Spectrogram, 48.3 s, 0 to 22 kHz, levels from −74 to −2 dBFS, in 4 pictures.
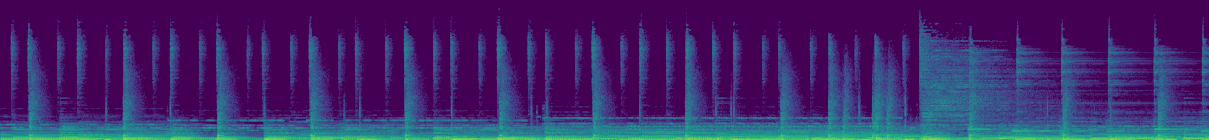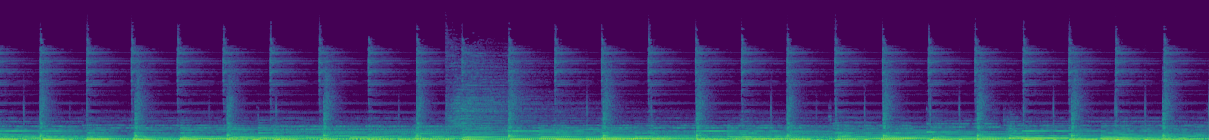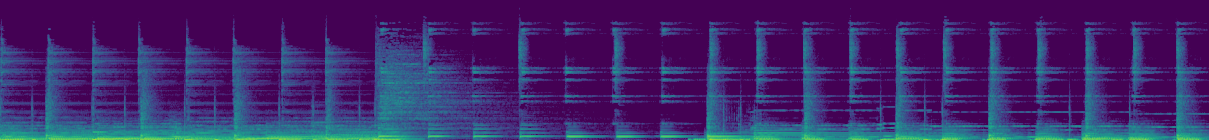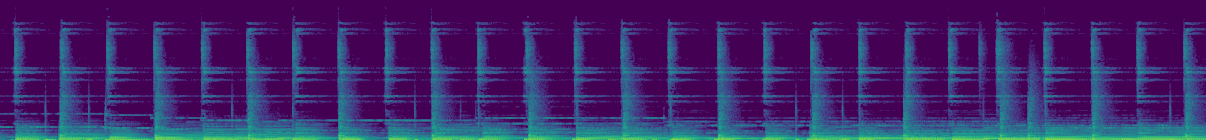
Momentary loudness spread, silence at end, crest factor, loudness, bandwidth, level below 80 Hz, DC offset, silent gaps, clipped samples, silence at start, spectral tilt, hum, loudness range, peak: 5 LU; 0 s; 16 dB; -22 LUFS; 19.5 kHz; -28 dBFS; under 0.1%; none; under 0.1%; 0 s; -6.5 dB/octave; none; 3 LU; -6 dBFS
